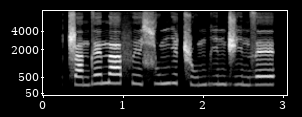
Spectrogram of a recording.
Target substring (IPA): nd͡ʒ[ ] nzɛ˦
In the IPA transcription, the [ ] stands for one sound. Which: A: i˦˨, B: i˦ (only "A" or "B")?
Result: A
